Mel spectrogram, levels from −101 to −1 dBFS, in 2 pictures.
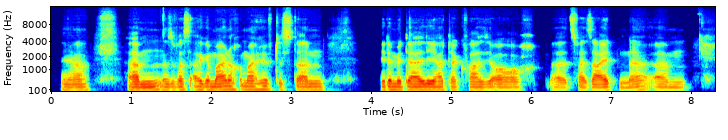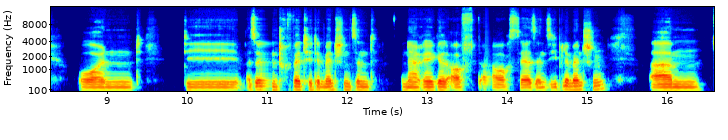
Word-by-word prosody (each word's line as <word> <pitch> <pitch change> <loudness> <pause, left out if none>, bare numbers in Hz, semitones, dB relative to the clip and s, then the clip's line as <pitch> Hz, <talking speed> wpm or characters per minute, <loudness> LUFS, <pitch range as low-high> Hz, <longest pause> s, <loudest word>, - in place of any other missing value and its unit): Ja. 95 +1 -1 0.4
Ähm, 95 +2 +4
also, 95 0 -1
was 100 0 +1
allgemein 100 0 +4
auch 105 0 0
immer 105 -1 +2
hilft, 105 0 -2
ist 100 -1 -3
dann 100 0 +1 0.7
jede 105 - +4
Medaille 100 0 +5
hat 95 - -1
ja 95 - +1
quasi 95 0 -1
auch, 90 -1 -1 0.2
äh, 85 -1 -3
2 90 +1 -2
Seiten, 90 0 +2
ne? 95 +3 -2
Ähm, 90 -1 -4 0.7
und 90 0 -1 0.5
die 90 -1 -4
also, 110 - 0
introvertierte 100 0 -2
Menschen 100 +1 -1
sind 95 -1 -4 0.3
in 95 - -8
der 90 -1 0
Regel 95 +1 +3
oft 90 0 -3
auch 90 +5 -3
sehr 90 0 +1
sensible 90 +6 -3
Menschen. 110 +4 0 0.5
Ähm. 90 +1 +2
95 Hz, 130 wpm, -23 LUFS, 90-100 Hz, 0.7 s, Medaille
